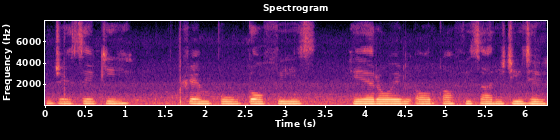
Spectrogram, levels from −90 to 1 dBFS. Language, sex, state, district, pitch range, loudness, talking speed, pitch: Hindi, female, Chhattisgarh, Raipur, 185-195 Hz, -15 LUFS, 95 wpm, 190 Hz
